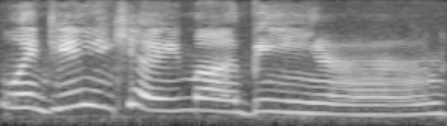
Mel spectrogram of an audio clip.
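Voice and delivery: high, whiny sing-song voice, "beard" drawn out. A father retells his daughter's question while she shaves his hair, imitating a whiny voice. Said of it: "she goes in this whiny voice".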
